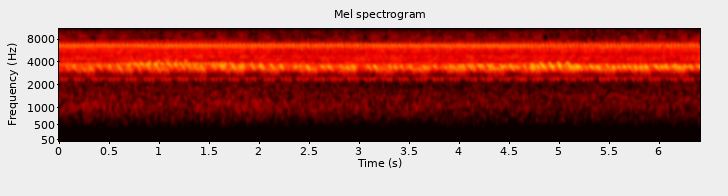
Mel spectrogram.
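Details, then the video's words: Chorus of crickets and bell crickets in Narita, Chiba, Japan, captured with a TASCAM Portacapture X8: a soft, steady high-pitched trilling wash of many overlapping chirpers, with faint pulsing and no other sounds. "スズムシとコオロギの鳴き声 - Chirping of crickets"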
